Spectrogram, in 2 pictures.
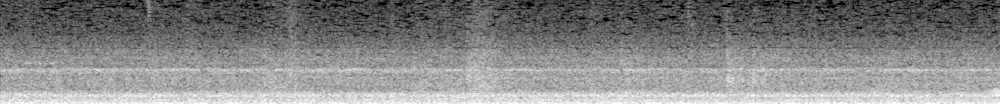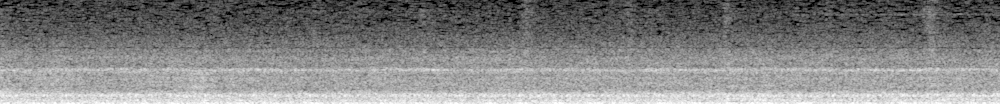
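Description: Diesel-hauled passenger train with an Alsthom locomotive running steadily: an even engine drone under a steady high whine, with a few faint clicks.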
